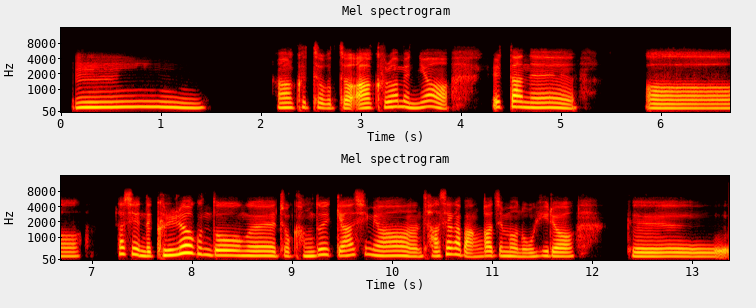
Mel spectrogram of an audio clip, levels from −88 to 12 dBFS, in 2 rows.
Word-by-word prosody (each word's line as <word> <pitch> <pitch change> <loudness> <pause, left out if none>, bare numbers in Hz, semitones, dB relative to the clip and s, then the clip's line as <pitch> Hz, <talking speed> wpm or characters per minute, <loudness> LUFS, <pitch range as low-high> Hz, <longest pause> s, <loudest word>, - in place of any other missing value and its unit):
음. 225 -2 0 0.7
아 205 +1 +2
그쵸, 205 -1 -6
그쵸. 180 0 -2
아 185 +4 +5
그러면요 225 -3 0 0.4
일단은 210 -5 +1 0.7
어 180 0 0 0.4
사실 270 -2 +1
근데 195 -4 +1
근력 250 - +5
운동을 210 -5 +2
좀 185 0 -6
강도 190 +7 -2
있게 230 -5 -3
하시면 205 -6 0
자세가 225 +8 0
망가지면 185 +1 -1
오히려 175 +1 -1 0.5
그 170 -1 -1
200 Hz, 195 characters per minute, -22 LUFS, 180-225 Hz, 0.7 s, 아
